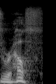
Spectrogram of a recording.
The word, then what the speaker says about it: Ralph: It's Ralph Fiennes. Yeah. It's spelt Ralph, you should say it Ralph.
